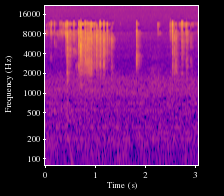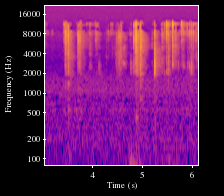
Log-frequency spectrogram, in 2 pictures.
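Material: Soap.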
